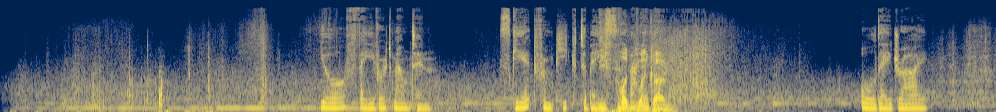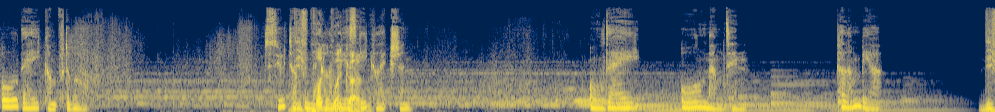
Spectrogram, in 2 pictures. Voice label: Spot UK, publicite; Columbia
